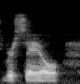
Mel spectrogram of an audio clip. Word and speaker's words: Versailles: But there's also a great Cuban restaurant called Versailles there that it's spelled Versailles, but it's pronounced Versailles.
